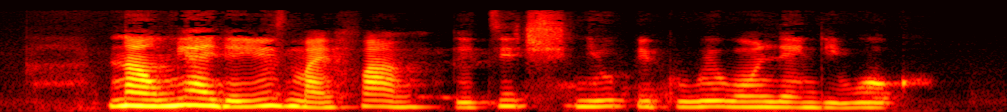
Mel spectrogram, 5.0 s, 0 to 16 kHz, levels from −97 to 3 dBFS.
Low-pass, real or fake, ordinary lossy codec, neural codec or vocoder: 14.4 kHz; fake; MP3, 48 kbps; autoencoder, 48 kHz, 32 numbers a frame, DAC-VAE, trained on Japanese speech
